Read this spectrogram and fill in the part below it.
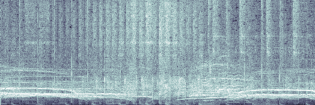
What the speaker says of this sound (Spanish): les pido que le den un aplauso a Eugenio Derbez.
